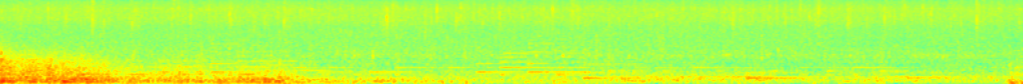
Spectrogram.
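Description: Steady rain falling, with a low roll of thunder that is loudest at the start and fades after about three seconds. Soft, sustained music notes sound quietly underneath.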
